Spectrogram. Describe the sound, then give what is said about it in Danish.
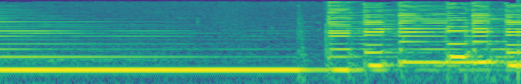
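A held note on a harpsichord coupled with an organ, the manual pushed in so one key sounds both: the bright harpsichord twang fades away, leaving a steady organ tone humming on; after a brief pause, several more notes follow in quick, bright succession. “Cembalo-lyden, den klinger så ud, men orgel-lyden bliver jo så ligesom.”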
